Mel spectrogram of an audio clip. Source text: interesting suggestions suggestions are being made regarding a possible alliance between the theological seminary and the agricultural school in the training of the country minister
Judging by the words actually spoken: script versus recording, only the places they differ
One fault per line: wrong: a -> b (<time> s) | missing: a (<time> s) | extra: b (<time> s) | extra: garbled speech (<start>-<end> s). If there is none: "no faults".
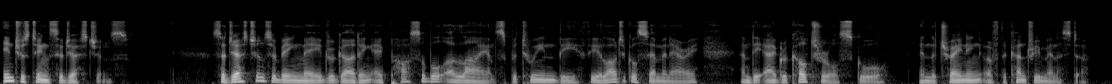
no faults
